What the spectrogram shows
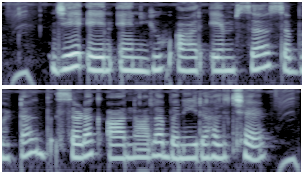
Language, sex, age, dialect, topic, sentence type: Maithili, female, 18-24, Bajjika, banking, statement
